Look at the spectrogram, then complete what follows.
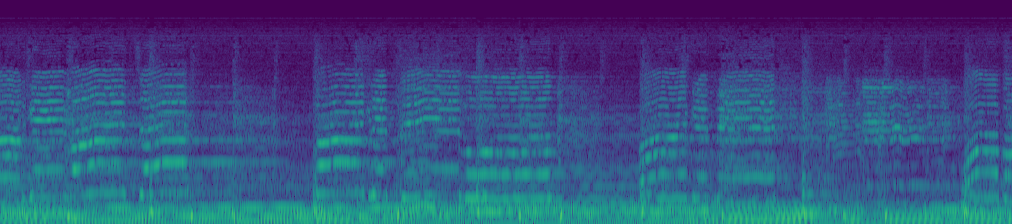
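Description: Live pop-rock band music: a boy singing lead over electric guitar, bass guitar and drum kit.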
